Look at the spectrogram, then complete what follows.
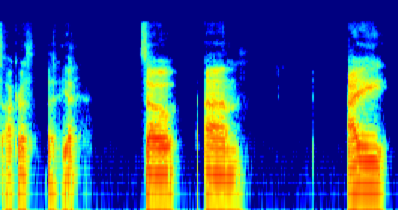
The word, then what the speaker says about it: AVKRVST: V's, so that's how I'm gonna say it. That's how you say it. I kind of say that that way in my head, even though I know it's Ocrist, but yeah.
